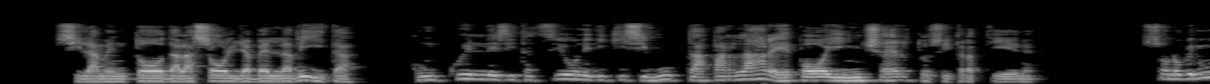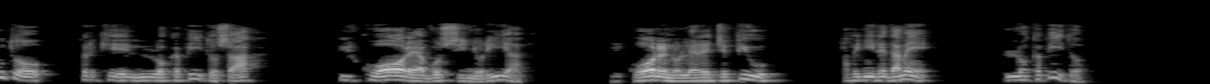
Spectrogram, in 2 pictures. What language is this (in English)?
Italian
